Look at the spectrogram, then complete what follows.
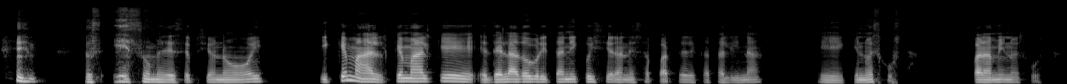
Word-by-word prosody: entonces, 140 -6 -1
eso 125 0 +1
me 115 -1 +2
decepcionó 110 +1 -1
hoy, 130 +3 -1 0.5
y 115 -3 -5
qué 185 +12 +2
mal, 130 - +4
qué 145 - +3
mal 140 -1 +5
que 140 -5 +2
el 105 - -2
del 115 0 +4
lado 125 +2 +5
británico 120 0 0
hicieran 110 -2 -3
esa 105 +1 -10
parte 110 - -7
de 105 -1 -8
Catalina 105 +2 -9 0.5
que 100 -3 -7
que 105 - -7
no 105 +2 +1
es 115 - -5
justa, - - -21 0.5
para 110 -1 +4
mí 110 +1 -1
no 110 0 -4
es 110 0 -13
justa. - - -24
115 Hz, 170 wpm, -24 LUFS, 110-130 Hz, 0.5 s, mal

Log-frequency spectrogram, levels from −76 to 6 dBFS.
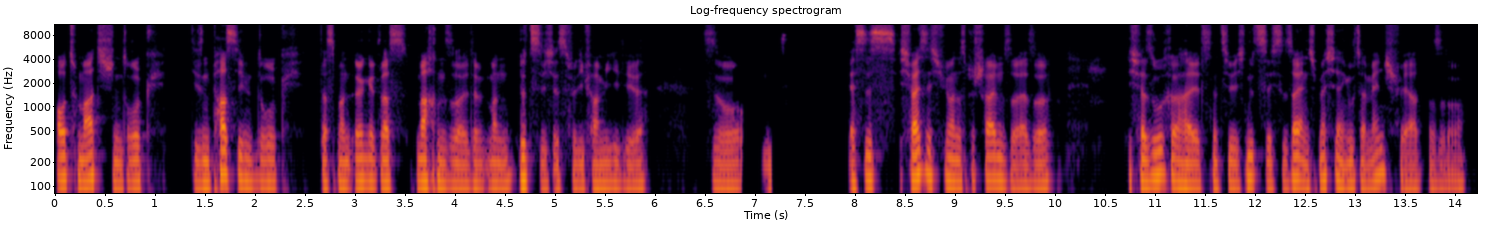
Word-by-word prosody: automatischen 120 -3 +3
Druck, 105 +2 -2 0.4
diesen 105 0 +1
passiven 130 -5 +4
Druck, 110 -1 -4 0.3
dass - - -2
man 100 -1 0
irgendetwas 110 -2 +1
machen 110 -2 +3
soll, 95 -2 0
damit 95 0 -4
man 100 +3 -2
nützlich 105 -6 +1
ist 85 -1 -4
für 95 - -5
die 95 - -3
Familie. 95 +1 -3 0.5
So, 95 -1 -3
und - - -3 1.1
es - - 0
ist 125 0 +4
ich - - -2
weiß 135 +4 +8
nicht, 130 -1 -2
wie - - 0
man 110 -2 +3
das 105 - -4
beschreiben 120 -1 +2
soll. 95 -4 -3
Also, 95 +3 -1 0.7
ich - - -4
versuche 125 +1 +3
halt 95 -1 +2
natürlich 100 +1 -3
nützlich 120 -7 0
zu 100 - -4
sein. 120 +1 +4
Ich 90 +1 -5
möchte 120 +1 -1
ja - - +3
ein 95 - -2
guter 100 -1 -1
Mensch 135 +8 -2
werden, 85 +1 -3
also, 100 +4 -7
105 Hz, 190 wpm, -25 LUFS, 95-120 Hz, 1.1 s, weiß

